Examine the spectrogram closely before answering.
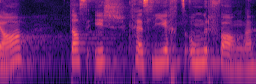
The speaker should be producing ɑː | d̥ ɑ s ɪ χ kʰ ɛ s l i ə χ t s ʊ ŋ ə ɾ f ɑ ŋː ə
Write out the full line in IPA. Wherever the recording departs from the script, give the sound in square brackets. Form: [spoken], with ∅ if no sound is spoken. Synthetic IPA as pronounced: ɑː | d̥ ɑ s ɪ [ʃ] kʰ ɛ s l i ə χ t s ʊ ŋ ə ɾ f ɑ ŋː ə

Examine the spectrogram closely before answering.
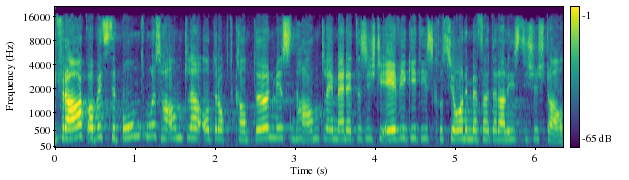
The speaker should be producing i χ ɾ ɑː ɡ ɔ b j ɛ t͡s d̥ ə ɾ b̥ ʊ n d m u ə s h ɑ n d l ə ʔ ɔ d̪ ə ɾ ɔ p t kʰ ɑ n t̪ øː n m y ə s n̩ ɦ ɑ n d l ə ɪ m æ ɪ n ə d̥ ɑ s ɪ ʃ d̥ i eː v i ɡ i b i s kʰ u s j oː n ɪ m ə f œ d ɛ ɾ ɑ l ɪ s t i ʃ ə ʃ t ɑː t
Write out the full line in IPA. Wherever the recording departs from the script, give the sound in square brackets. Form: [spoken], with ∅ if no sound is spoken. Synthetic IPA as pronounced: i [f] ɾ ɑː ɡ ɔ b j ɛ t͡s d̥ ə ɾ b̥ ʊ n d m u ə s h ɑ n d l ə ʔ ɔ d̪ ə ɾ ɔ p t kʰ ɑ n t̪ øː n m y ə s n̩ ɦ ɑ n d l ə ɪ m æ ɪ n ə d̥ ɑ s ɪ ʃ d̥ i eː v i ɡ i [d] i s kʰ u s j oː n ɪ m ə f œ d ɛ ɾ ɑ l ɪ s t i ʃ ə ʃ t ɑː t

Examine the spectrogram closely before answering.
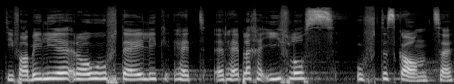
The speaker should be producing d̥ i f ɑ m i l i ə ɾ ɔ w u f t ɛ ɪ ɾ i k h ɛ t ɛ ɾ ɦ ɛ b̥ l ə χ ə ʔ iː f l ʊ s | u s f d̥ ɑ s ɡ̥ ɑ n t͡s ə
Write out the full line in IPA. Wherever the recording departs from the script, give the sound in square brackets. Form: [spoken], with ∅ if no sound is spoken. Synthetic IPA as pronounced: d̥ i f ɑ m i l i ə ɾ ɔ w u f t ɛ ɪ [l] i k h ɛ t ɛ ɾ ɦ ɛ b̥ l ə χ ə ʔ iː f l ʊ s | u [∅] f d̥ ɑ s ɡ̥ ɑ n t͡s ə

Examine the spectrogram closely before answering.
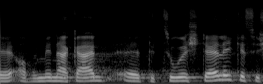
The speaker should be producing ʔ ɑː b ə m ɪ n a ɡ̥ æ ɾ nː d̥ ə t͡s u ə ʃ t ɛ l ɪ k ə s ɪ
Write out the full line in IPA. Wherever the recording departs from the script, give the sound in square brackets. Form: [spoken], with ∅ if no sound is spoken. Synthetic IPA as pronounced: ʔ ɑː b ə m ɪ n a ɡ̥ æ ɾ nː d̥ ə t͡s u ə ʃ t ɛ l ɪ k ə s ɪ

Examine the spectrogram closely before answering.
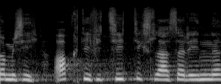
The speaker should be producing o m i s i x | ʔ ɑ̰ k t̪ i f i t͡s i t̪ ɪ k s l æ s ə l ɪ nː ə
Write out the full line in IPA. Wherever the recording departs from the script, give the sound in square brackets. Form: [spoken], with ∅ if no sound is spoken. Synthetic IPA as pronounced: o m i s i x | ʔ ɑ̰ k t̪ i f i t͡s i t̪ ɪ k s l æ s ə [ɾ] ɪ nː ə

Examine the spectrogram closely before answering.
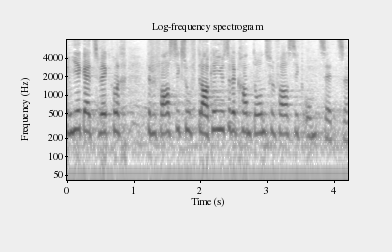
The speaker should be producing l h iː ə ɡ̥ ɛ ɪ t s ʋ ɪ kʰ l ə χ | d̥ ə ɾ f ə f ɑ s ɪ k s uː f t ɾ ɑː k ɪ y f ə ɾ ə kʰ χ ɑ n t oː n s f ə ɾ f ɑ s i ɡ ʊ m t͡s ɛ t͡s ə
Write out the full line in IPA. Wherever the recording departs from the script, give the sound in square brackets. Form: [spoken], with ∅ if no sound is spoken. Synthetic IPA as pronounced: l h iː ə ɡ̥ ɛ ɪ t s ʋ ɪ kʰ l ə χ | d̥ ə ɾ f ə f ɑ s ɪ k s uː f t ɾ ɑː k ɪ y [s] ə ɾ ə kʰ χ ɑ n t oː n s f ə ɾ f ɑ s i ɡ ʊ m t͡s ɛ t͡s ə

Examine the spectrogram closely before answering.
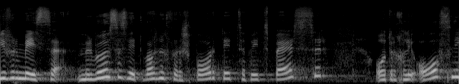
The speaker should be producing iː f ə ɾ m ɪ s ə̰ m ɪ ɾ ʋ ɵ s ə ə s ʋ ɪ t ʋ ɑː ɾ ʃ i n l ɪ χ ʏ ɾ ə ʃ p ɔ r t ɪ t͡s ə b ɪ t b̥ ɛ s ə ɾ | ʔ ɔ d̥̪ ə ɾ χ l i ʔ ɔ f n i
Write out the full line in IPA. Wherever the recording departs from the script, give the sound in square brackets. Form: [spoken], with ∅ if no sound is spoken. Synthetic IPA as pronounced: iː f ə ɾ m ɪ s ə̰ m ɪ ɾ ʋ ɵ s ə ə s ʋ ɪ t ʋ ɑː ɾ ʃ i n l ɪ [f] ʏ ɾ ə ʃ p ɔ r t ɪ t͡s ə b ɪ [t͡s] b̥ ɛ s ə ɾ | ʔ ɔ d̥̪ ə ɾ χ l i ʔ ɔ f n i

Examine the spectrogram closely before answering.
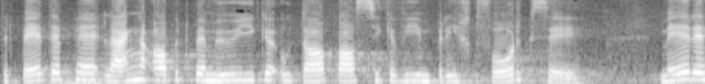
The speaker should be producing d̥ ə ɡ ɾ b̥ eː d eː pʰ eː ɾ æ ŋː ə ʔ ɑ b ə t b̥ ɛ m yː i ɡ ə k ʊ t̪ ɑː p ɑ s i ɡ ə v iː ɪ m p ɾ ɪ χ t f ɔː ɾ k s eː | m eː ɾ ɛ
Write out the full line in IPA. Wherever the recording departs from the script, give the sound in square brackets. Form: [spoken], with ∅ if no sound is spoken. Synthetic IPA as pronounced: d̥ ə [∅] ɾ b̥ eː d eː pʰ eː [l] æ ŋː ə ʔ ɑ b ə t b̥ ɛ m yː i ɡ ə [ʔ] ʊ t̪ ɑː p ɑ s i ɡ ə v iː ɪ m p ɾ ɪ χ t f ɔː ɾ k s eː | m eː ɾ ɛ

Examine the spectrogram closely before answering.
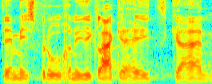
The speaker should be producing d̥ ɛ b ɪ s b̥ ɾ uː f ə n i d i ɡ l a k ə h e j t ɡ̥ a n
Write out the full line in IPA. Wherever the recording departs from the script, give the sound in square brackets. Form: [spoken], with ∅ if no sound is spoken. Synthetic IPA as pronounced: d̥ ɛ [m] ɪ s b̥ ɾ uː [χ] ə n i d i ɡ l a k ə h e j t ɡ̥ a n

